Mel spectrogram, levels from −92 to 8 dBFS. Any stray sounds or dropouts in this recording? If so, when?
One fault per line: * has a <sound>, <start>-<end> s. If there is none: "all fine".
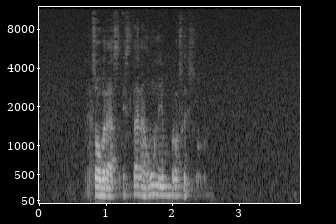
all fine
